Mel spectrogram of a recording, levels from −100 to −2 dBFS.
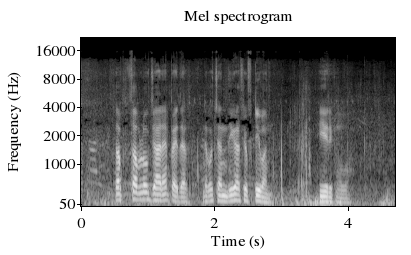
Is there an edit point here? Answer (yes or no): no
